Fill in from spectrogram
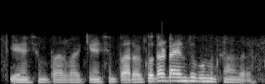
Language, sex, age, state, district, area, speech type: Kashmiri, male, 30-45, Jammu and Kashmir, Bandipora, rural, conversation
